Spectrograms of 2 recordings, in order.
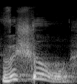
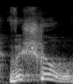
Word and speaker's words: विष्णु: उसी प्रकार से देखिए विष्णु, तो यहाँ पे श है उसका उच्चारण थोड़ा सा में भारीपना, विष्णु, तो देखिए श का उच्चारण थोड़ा पीछे से आपको करना है, जीभ आपके यहाँ पर पीछे वाले भाग में मूर्धन्य में आपके टकराएंगे तो वहां पर आपका जो श उच्चारण है सही होगा। तृष्णा, तृष्णा, तृष्णा नहीं, तृष्णा,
